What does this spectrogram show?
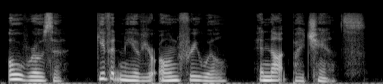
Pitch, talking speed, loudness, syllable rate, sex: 180 Hz, 220 wpm, -17 LUFS, 5.2 syllables/s, female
